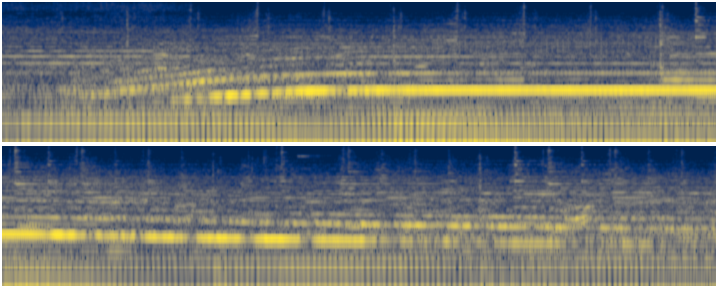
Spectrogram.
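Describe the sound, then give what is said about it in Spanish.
Emergency sirens wail across Kyiv, the capital of Ukraine, the long tone climbing, holding steady, then slowly sliding down, echoing over a low background rumble. “suenan las sirenas de emergencia en Kiev, la capital de Ucrania.”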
